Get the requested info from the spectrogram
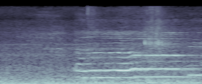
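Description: A woman singing: after a short pause, a sung line enters about two-thirds of a second in on a held note that steps up in pitch, over acoustic guitar accompaniment.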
